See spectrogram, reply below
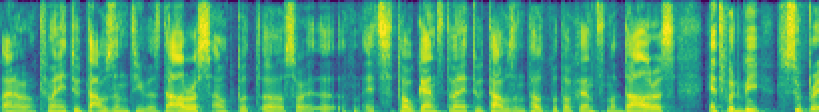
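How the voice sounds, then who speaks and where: Man, Czech accent, native Czech speaker, tech channel host, loose rambling commentary, medium pitch. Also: darkish tone. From Czech Republic. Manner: rambling with many fillers and self-corrections. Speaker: tech YouTuber. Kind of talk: casual commentary over screen.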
